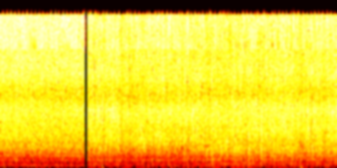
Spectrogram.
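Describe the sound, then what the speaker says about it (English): Ground beef browns in a hot pan, sending out a loud, steady sizzle and crackle with a few sharp pops and scrapes throughout. "we're going to brown the ground beef"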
